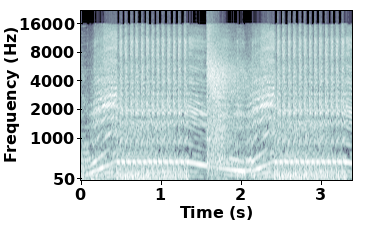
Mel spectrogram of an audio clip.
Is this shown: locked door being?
no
